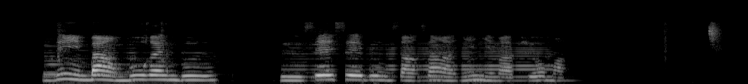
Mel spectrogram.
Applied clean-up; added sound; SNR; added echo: neural mask model RNNoise.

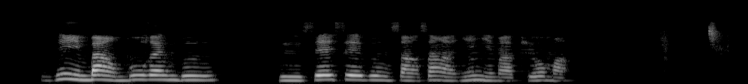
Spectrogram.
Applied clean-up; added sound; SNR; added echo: neural mask model DeepFilterNet 3.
